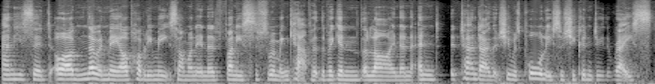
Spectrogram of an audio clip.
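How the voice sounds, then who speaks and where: A woman talking casually as a podcast guest. Her voice sits at a middling pitch. She chats on with many restarts and fillers. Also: flat delivery, a little fast, hardly any pauses. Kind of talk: casual conversation.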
